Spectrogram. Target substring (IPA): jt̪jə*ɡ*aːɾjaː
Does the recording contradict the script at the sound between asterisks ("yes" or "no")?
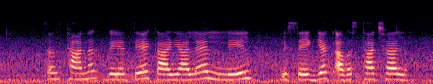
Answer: yes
